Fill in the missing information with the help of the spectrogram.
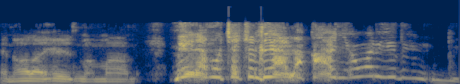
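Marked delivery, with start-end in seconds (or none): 1.3-3.4 very high-pitched, blazing yell. Retelling being caught carrying a water jug, imitating mom yelling. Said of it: "Yelling at me".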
